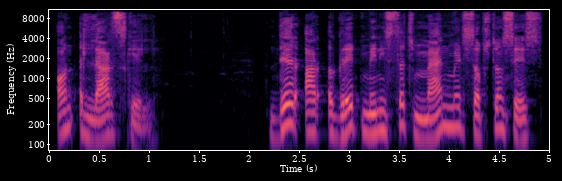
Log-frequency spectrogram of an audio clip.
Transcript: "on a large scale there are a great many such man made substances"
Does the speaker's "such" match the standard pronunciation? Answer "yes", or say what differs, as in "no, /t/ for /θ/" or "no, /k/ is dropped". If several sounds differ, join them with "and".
yes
